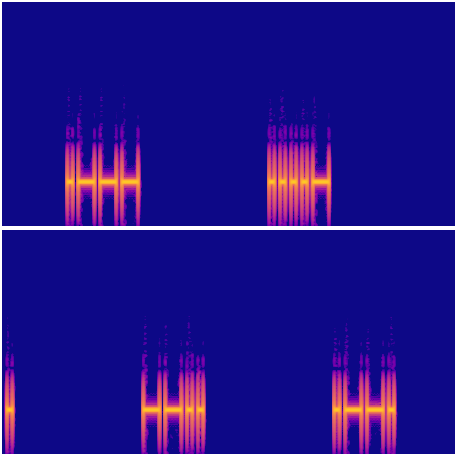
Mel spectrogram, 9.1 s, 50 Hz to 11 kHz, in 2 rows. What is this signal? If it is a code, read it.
Morse code, heard as a keyed tone, about 22 wpm, spaced as for 6 wpm, 700 Hz. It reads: J4EZP
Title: USA Call Signs - 8x Character Spacing - 22wpm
